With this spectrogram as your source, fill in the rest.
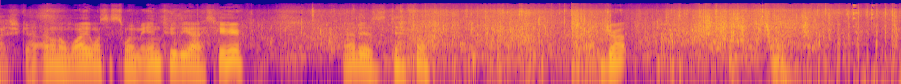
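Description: A dog swims and splashes through shallow water.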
